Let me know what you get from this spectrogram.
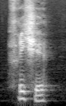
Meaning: diminutive of fries
- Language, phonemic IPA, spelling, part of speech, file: Dutch, /ˈfriʃə/, friesje, noun, Nl-friesje.ogg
